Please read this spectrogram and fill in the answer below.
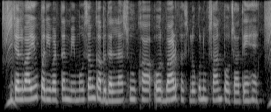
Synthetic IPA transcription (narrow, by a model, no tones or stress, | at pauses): d͡ʒɐlʋaːjũpɐɾɪʋəɾt̪ənmẽmɔːsəmkabɐd̪əlnasuːkʰaʔɔːɾbaːɽfɐslõkonʊksaːnpɐ̃ɦʊ̃t͡ʃaːt̪eɦɛ̃ː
